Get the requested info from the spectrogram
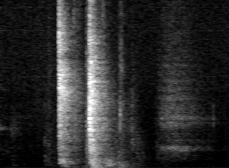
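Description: A door thudding: a brief scrape about half a second in, then a single loud thud that dies away quickly.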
